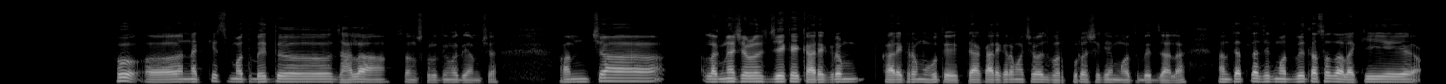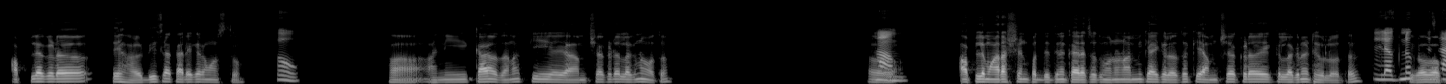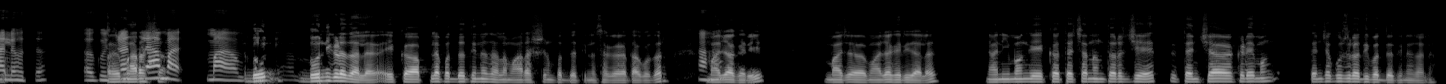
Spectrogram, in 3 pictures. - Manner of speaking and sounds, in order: other background noise
- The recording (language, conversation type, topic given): Marathi, podcast, तुमच्या घरात वेगवेगळ्या संस्कृती एकमेकांत कशा मिसळतात?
